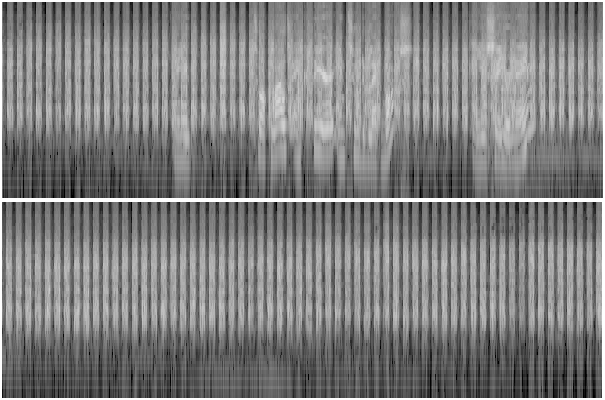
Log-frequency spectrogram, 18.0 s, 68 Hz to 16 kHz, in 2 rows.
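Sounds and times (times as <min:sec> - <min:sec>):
radio sweeping chopped hiss: 0:01.5 - 0:13.4.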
